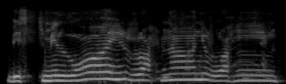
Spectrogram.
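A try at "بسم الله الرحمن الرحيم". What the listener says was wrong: बिस्मिल्लाह लाम को मोटा नहीं पढ़ेंगे नर ये यहाँ पे लाम बारीक पढ़ा जाएगा ऐसे बिस्मिल्लाह ऐसे नहीं बिस्मिल्लाह नहीं बिस्मिल्लाह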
